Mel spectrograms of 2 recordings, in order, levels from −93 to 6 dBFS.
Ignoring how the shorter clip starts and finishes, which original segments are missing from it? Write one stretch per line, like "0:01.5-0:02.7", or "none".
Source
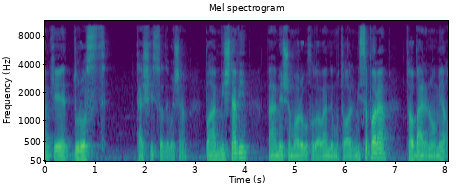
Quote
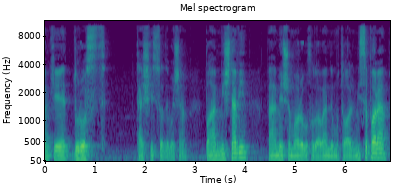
none

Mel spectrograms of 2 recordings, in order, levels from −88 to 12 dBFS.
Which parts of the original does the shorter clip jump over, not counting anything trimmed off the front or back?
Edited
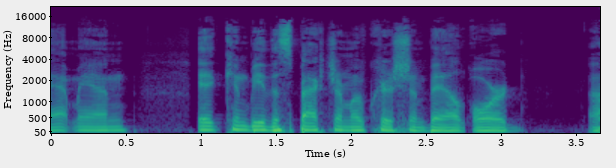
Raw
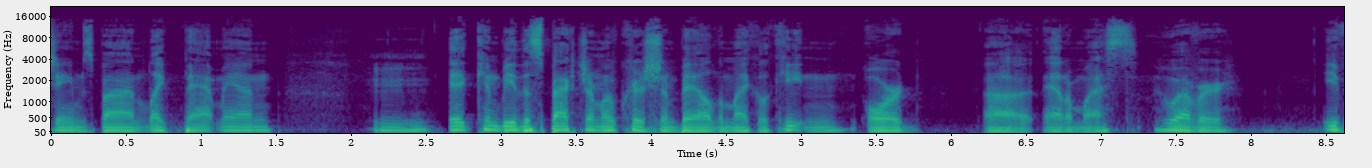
0:01.9-0:02.6
0:04.4-0:05.4

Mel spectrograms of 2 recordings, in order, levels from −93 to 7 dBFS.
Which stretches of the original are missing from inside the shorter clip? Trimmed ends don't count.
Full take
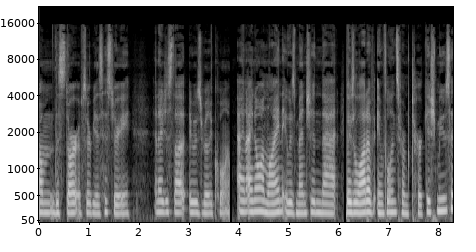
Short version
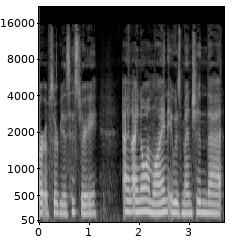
0:02.2-0:03.9

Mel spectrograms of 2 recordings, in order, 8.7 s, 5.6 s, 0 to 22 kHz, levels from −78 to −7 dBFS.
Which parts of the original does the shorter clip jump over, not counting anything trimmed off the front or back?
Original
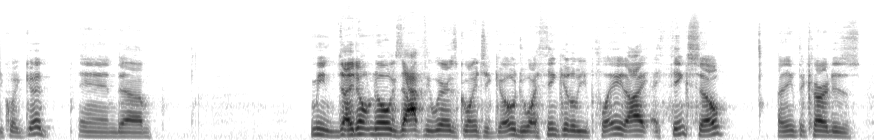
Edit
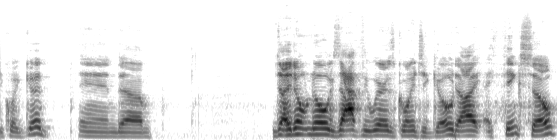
0:02.7-0:03.4
0:05.2-0:06.2

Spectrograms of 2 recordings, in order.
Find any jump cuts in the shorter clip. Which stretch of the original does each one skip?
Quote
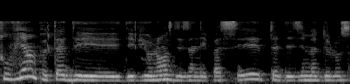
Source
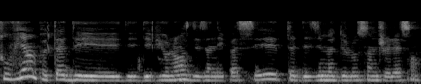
0:01.2-0:01.4

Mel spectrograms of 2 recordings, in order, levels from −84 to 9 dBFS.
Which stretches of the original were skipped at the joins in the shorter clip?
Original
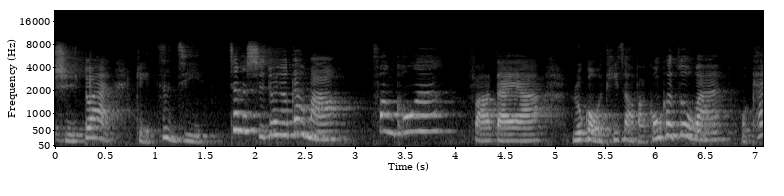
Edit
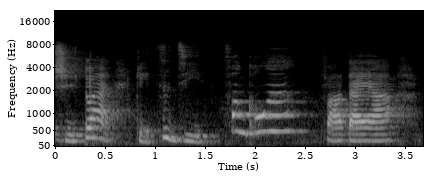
0:01.6-0:03.1

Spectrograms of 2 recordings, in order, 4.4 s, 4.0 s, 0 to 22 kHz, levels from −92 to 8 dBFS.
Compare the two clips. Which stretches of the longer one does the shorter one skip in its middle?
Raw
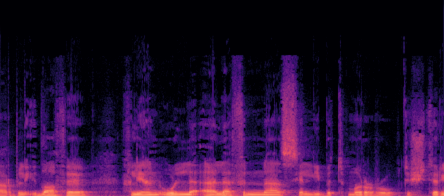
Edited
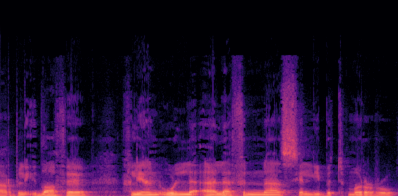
none

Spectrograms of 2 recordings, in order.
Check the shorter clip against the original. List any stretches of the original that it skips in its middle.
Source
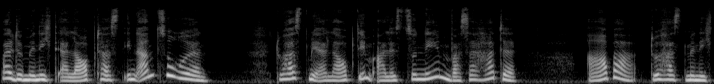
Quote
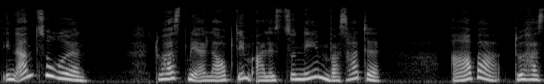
0:04.7-0:04.8

